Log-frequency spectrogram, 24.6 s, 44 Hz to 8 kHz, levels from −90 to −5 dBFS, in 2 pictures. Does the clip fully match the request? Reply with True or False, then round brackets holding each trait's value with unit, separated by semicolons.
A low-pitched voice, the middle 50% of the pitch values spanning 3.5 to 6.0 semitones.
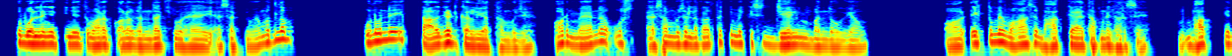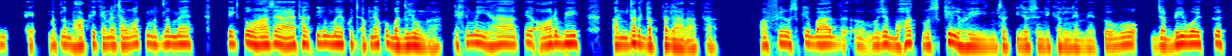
True (125 Hz; 4.2 semitones)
